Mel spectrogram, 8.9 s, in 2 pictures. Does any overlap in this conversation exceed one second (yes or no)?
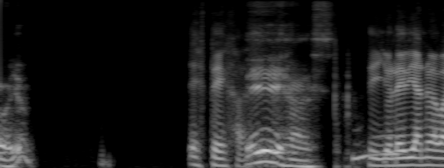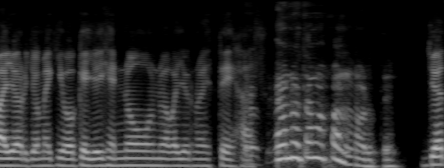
no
